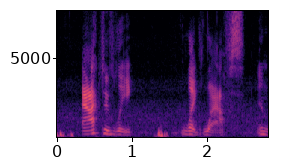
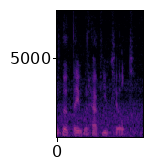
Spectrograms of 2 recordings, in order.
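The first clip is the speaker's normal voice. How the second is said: hushed warning; 8 semitones lower, 14 dB quieter than usual. Acted. GM's character warns quietly.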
